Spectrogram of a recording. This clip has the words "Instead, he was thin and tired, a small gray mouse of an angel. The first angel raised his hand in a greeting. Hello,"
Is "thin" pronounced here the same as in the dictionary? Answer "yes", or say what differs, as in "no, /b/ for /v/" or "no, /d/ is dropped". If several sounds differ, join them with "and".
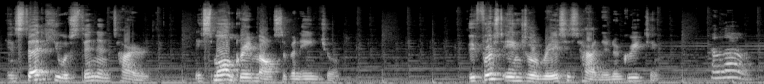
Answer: yes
